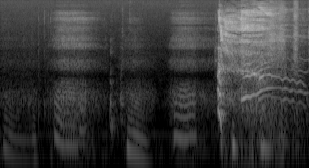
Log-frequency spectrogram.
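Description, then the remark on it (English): A baby girl snores through an open mouth, a quick run of raspy, throaty breaths in steady rhythm as she is held up to the microphone, followed by loud rustling and handling noise near the microphone. “She's just snoring away. We can hear … snoring.”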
